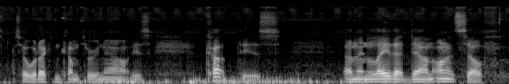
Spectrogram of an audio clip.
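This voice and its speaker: With noticeable background noise, a man speaks at a moderate pace in fairly even intonation, the sound dry with no echo. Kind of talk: casual walkthrough commentary. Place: garden. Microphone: phone near.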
